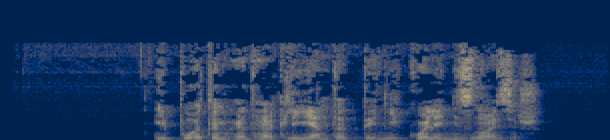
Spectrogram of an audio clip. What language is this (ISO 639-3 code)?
bel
